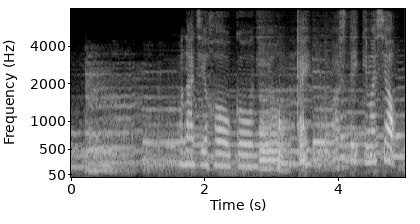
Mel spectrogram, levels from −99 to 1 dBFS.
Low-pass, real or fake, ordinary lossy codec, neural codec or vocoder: none; fake; none; codec, 16 kHz, 0.4 kbps, LongCat-Audio-Codec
